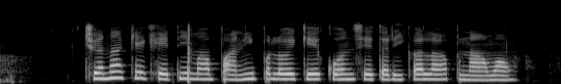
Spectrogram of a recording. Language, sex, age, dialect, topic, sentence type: Chhattisgarhi, female, 31-35, Central, agriculture, question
